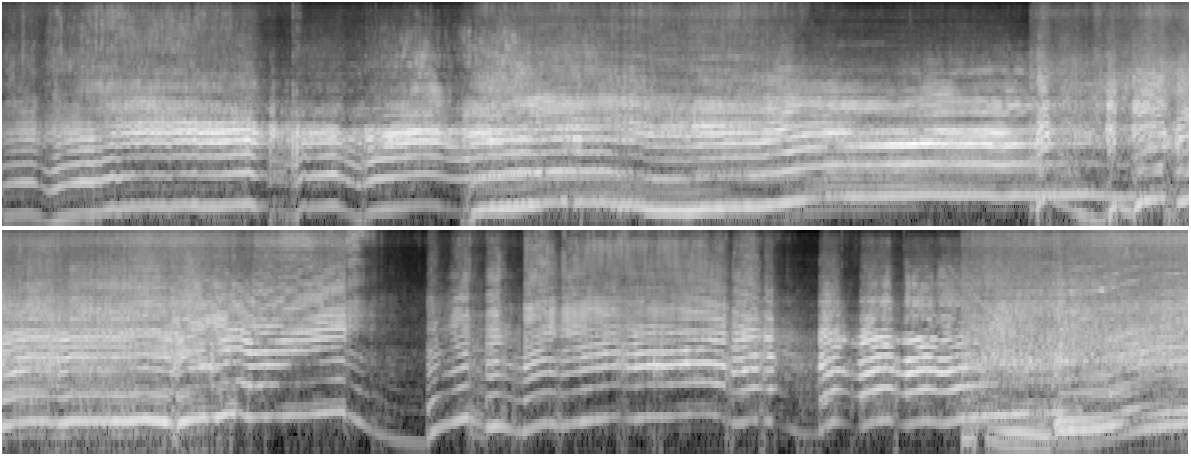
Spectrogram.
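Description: Rally car engine revving hard, its pitch climbing and dropping back again and again as the car is driven flat out. About twenty seconds in the sound drops away for a moment, then cuts in and out several times with the throttle before running steadily again.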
